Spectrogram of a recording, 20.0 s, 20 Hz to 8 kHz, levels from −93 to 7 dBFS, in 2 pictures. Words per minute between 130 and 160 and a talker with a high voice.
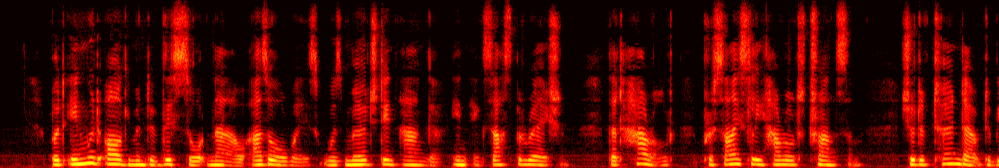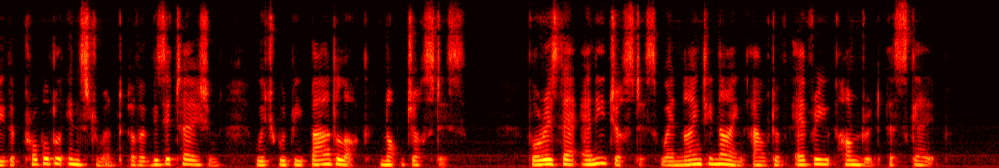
Yes: average, 155 wpm; high, 200 Hz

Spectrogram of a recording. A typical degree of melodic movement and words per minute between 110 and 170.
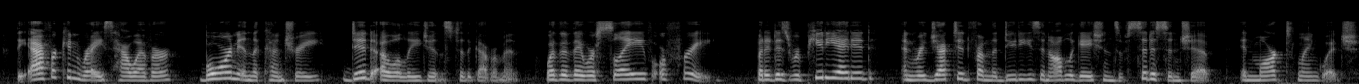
Yes: average, 3.8 semitones; average, 160 wpm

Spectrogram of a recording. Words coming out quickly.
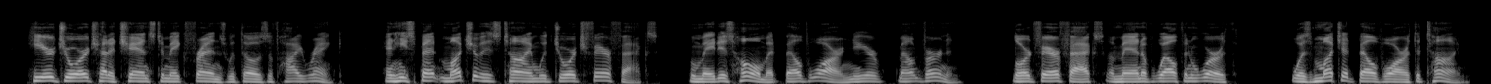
Yes: fast, 210 wpm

